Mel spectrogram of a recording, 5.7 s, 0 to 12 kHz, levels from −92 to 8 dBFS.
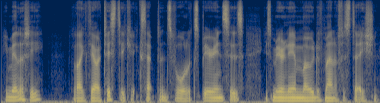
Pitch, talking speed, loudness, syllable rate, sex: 95 Hz, 145 wpm, -20 LUFS, 6.4 syllables/s, male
